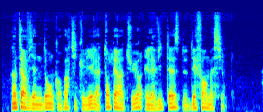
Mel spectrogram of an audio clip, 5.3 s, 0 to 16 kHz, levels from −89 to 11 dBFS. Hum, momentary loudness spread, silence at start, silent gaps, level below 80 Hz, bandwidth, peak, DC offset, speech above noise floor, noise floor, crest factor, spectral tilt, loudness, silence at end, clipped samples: none; 9 LU; 0.25 s; none; -36 dBFS; 11 kHz; 0 dBFS; under 0.1%; 49 dB; -68 dBFS; 20 dB; -7.5 dB/octave; -20 LUFS; 0.8 s; under 0.1%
